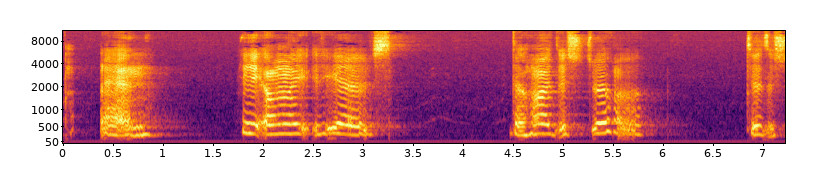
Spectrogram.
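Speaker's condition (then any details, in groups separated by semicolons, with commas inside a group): Spinal muscular atrophy type 2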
